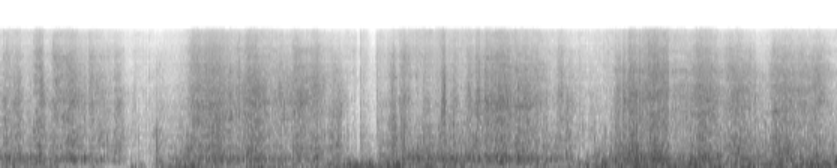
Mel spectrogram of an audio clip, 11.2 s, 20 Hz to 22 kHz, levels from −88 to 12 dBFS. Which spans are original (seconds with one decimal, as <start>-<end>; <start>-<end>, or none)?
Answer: 0.0-1.0; 3.0-4.0; 6.0-11.2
